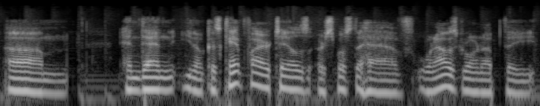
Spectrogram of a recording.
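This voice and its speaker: Male podcast host, mid-pitched, casual tabletop gaming chat, rambling delivery, light music bed. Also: normal speed, darkish tone. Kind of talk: casual discussion of tabletop role-playing games.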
